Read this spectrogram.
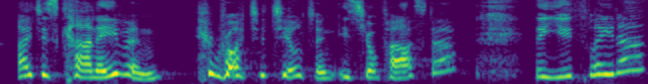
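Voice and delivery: high, amazed disbelief; can't believe the coincidence; stunned. Retold or imitated. Daughter learning her old youth leader is her parents' pastor, high and amazed. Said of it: "I was like".

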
